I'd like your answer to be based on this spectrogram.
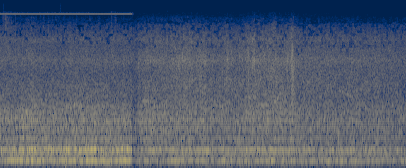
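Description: A thick, continuous hum of many honey bees gathered at an artificial hive, close and loud, with a slight dip early on and then a steady drone; no speech.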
